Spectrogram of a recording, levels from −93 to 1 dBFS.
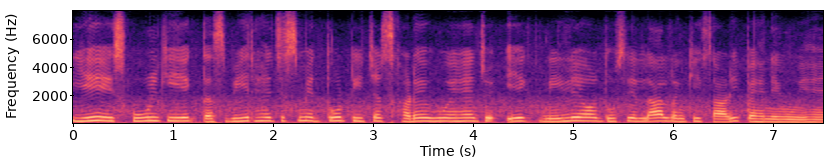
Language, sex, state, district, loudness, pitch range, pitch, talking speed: Hindi, female, Uttar Pradesh, Budaun, -14 LUFS, 210-240 Hz, 230 Hz, 190 wpm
